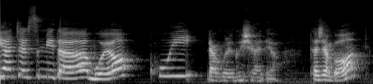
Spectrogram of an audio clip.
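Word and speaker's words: 濃い: 코이라고 읽으셔야 돼요. 다시 한번, 코이라고 읽습니다.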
